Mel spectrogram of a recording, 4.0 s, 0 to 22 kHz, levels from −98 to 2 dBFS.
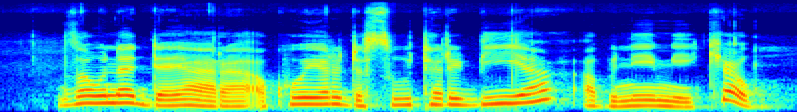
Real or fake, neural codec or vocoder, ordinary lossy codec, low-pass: real; none; none; 19.8 kHz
